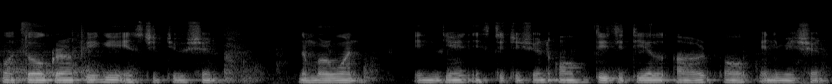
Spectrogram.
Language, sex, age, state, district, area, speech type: Manipuri, male, 18-30, Manipur, Tengnoupal, rural, spontaneous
